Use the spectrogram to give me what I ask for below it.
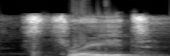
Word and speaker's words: straight: short hair شعر قصير، straight، straight hair، straight hair شعر مستقيم، عكسها طبعا curly، curly عكسها straight، straight IGH حروف صامتة silent letters، straight hair يعني شعر مستقيم.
